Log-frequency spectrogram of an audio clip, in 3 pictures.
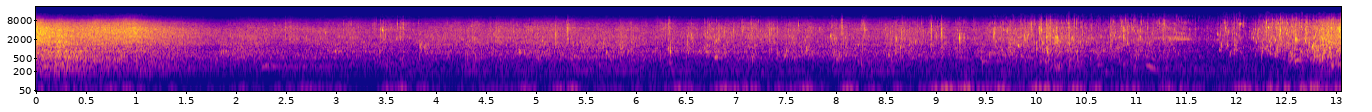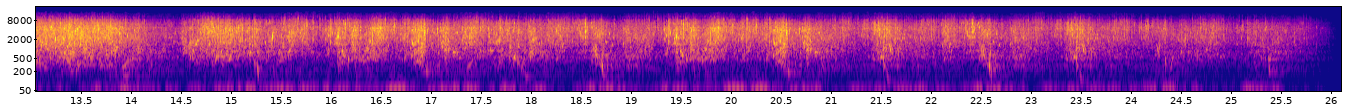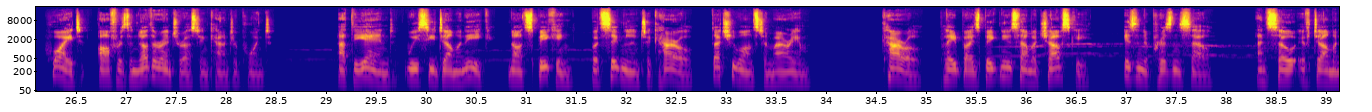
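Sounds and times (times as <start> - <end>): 
water splashing and sloshing: 0.0 - 26.1
speech: 26.8 - 33.9, 34.6 - 39.1.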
